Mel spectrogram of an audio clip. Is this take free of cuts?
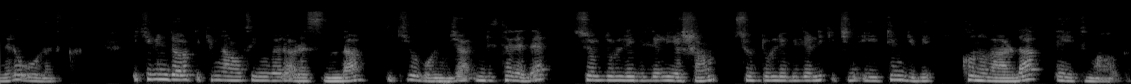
yes; 0 cuts

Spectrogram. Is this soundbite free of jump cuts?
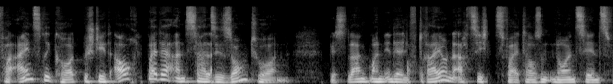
no; 5 cuts; at 1.4 s, 2.1 s, 3.7 s, 4.1 s, 4.9 s

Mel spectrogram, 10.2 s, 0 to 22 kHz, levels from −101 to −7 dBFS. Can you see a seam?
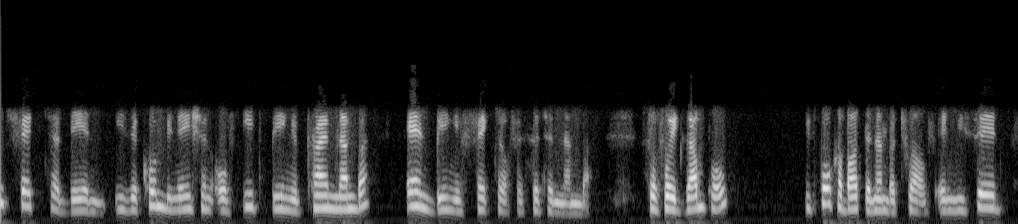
no; 0 cuts

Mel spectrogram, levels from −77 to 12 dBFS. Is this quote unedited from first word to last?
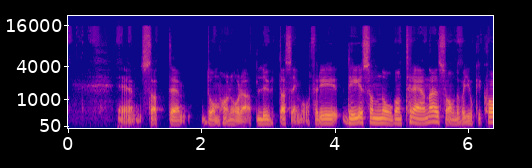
yes; 0 cuts

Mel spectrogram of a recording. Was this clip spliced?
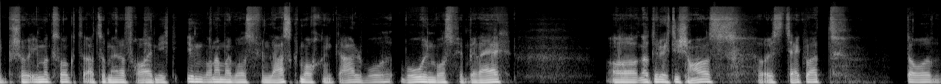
no; 0 cuts

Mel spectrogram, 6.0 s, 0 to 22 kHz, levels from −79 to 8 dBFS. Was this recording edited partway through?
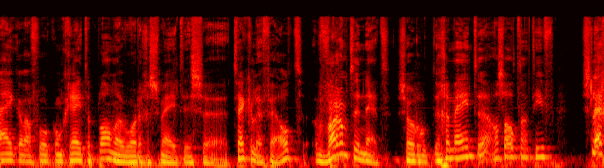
no; 0 cuts

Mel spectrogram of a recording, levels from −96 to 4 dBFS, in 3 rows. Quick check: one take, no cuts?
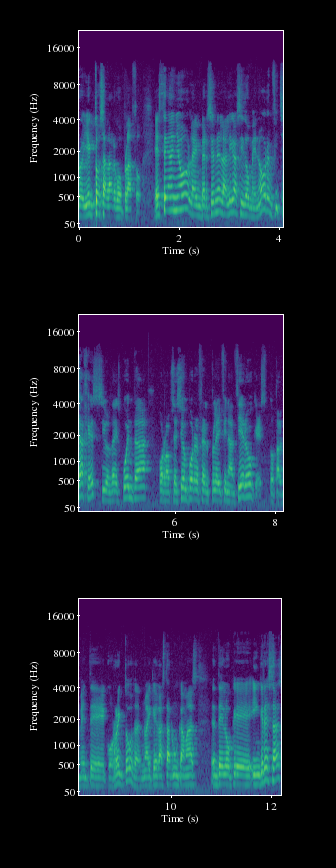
yes; 0 cuts

